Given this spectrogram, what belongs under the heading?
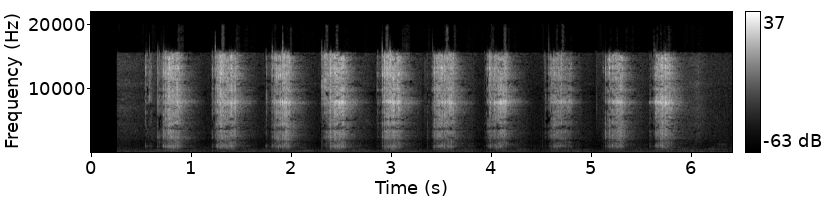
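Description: Crispy fried Ramadan iftar snacks crunch in about ten steady, evenly spaced bites, each a sharp brittle burst close to the ear, with no talking.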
